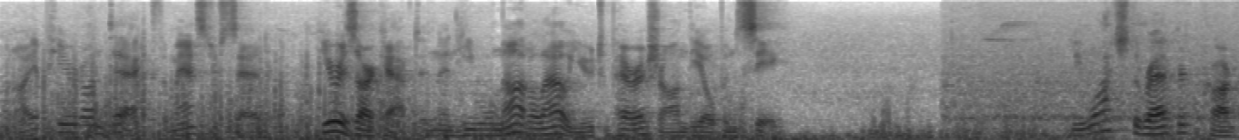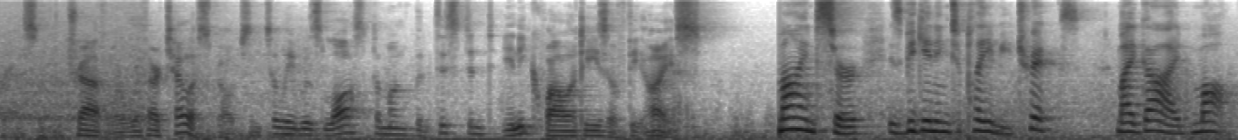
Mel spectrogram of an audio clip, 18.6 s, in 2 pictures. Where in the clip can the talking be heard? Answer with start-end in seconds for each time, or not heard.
0.0-5.8, 8.0-18.5.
